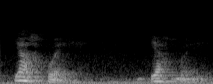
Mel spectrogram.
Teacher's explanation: J in Hebrew is always pronounced like a Y to us, and that V in Hebrew is always pronounced like a W in our language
